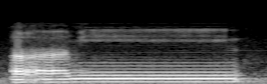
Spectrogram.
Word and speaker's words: ആമീൻ: അവിടെ ആമീൻ എന്നാണ് ഉച്ചരിക്കേണ്ടത്.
